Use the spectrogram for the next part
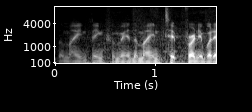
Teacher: his voice has almost a song-like melody going up and down, depending on the words he is emphasising. The main thing for me, and the main tip for anybody out there who's going to do some singing, just don't forget the words.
